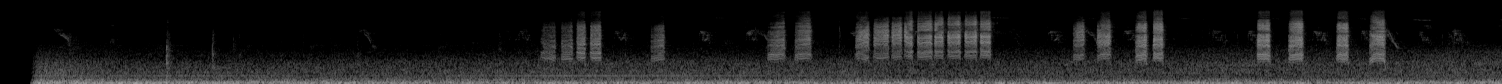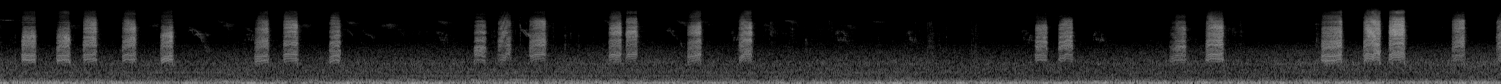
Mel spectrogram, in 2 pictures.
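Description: Wild birds giving short, harsh calls at irregular intervals, with a longer chattering call about nine seconds in, over a steady low background rumble.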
